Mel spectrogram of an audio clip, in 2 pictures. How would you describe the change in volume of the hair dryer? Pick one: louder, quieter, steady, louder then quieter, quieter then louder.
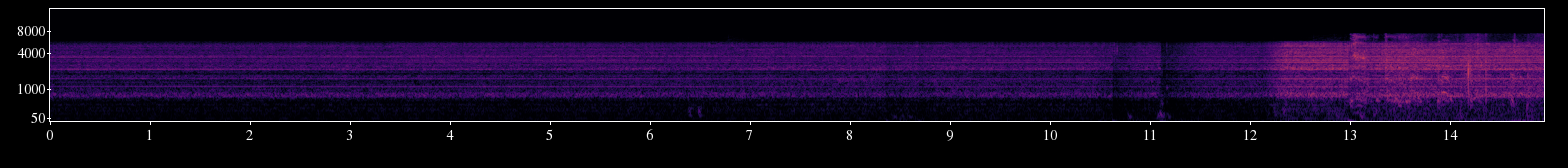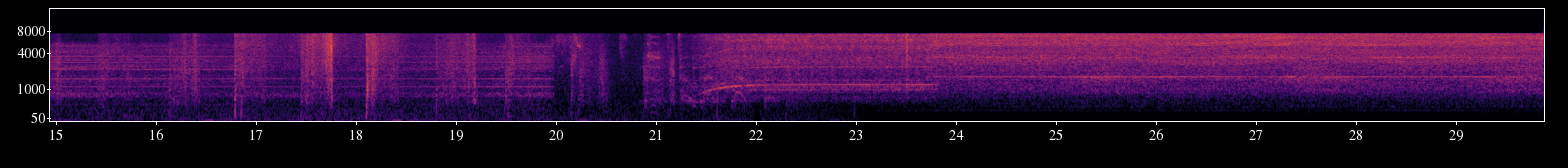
louder.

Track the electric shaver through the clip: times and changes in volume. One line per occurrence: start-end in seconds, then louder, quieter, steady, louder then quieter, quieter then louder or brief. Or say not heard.
not heard.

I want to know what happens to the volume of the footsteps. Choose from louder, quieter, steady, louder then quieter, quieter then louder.
louder then quieter.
